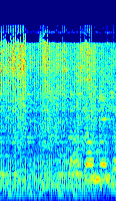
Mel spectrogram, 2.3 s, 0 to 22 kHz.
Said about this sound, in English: Amid the bustle of traffic and street vendors, a Chinese activist in her mid-20s taps on a laptop inside the brick-faced office of a local nonprofit organization.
